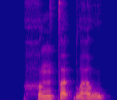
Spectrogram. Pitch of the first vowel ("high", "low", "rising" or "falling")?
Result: high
